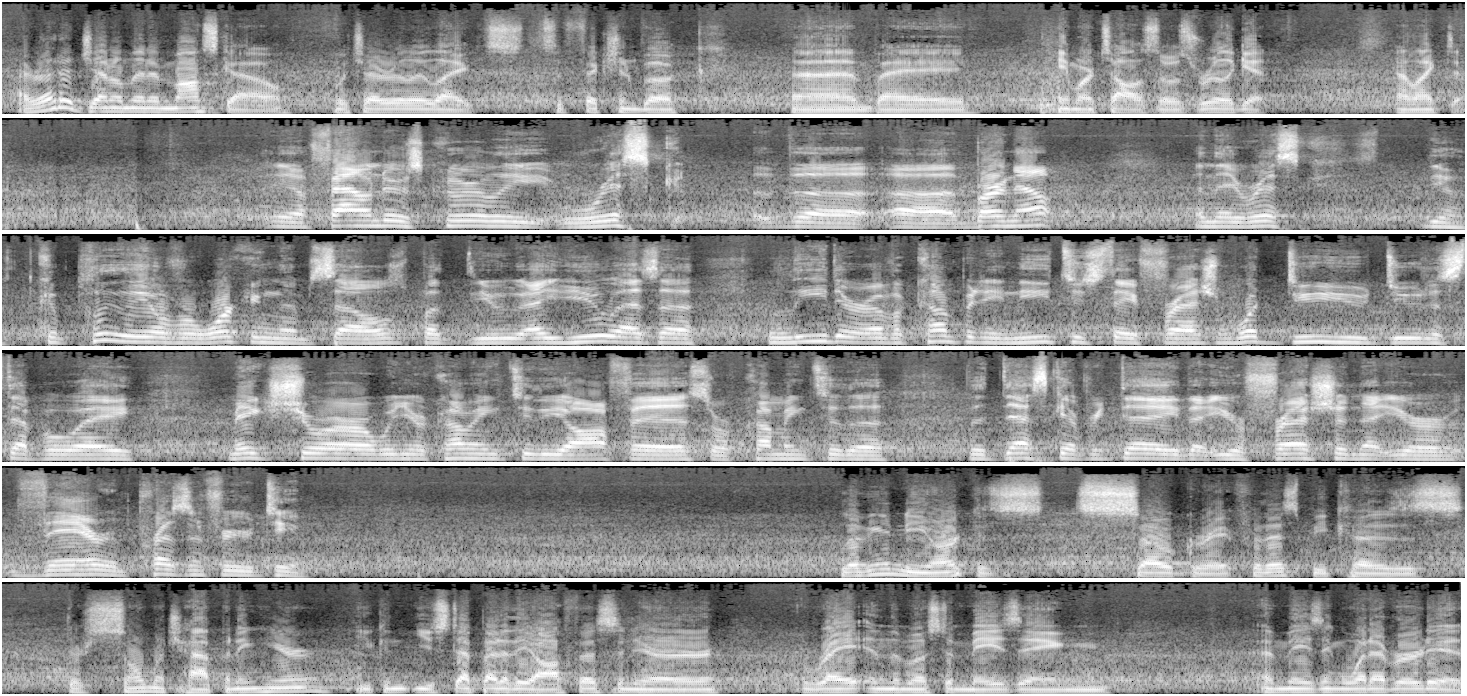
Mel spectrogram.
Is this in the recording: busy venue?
yes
